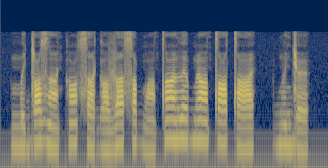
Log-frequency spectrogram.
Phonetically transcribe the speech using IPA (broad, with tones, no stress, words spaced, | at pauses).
mə˨ɟɒ˧zˤẽ˨ kɔ̃˧sˤe˨ ɡɒ˨ve˧sˤə˧ bɔ̃˨ tˤœ̃˦ðə˦bæ̃˦ tˤe˦tˤæ˧ | bə̃˧ɟœ˨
